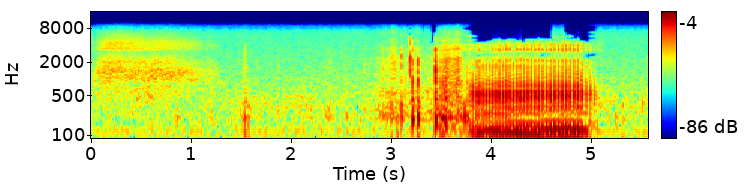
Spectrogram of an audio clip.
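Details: Soft breathing, then a rattling, fluttering snore on one breath toward the end; snoring.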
